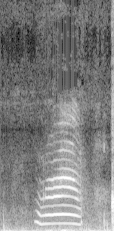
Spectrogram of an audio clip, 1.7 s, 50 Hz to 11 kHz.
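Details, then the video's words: Domestic cat indoors giving a single drawn-out meow lasting about 0.7 seconds, steady and slightly falling at the end, rich in harmonics, with a woman speaking softly nearby before and after. "Angry 😠 Cat Meowing"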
